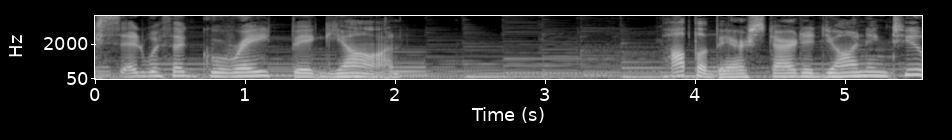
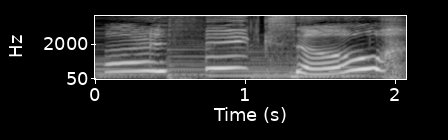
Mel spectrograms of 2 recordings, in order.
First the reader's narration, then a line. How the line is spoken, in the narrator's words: Bernice said with an even bigger yawn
